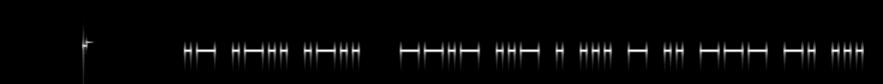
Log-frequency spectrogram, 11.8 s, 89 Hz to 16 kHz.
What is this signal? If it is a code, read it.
Morse code, heard as a keyed tone, about 14 wpm, 700 Hz. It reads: ALL QUESTIONS
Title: Pangram Challenge v2 - 15wpm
